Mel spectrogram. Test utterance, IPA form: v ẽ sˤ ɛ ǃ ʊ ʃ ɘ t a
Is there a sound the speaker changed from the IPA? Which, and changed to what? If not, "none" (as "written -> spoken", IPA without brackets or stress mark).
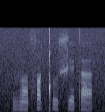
ʊ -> u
